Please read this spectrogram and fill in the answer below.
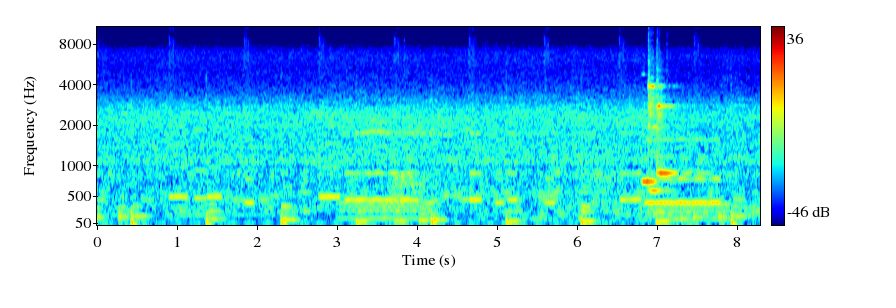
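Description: Instrumental background music with held notes over a steady beat, with a brief louder sound about seven seconds in.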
